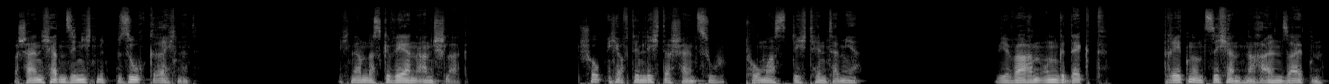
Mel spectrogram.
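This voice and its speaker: A man's voice: low voice, darkish tone, no room sound, clean studio sound. A man narrating an audiobook in the first person, with a terse, gritty, tense delivery.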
